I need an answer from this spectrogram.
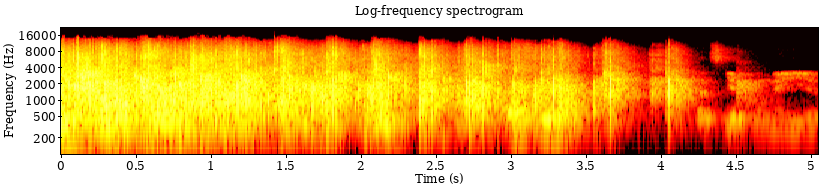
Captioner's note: audience applauds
